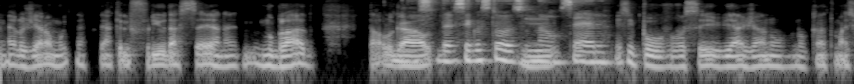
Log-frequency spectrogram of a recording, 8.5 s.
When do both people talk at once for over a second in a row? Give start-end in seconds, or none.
none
